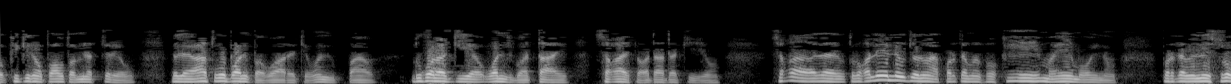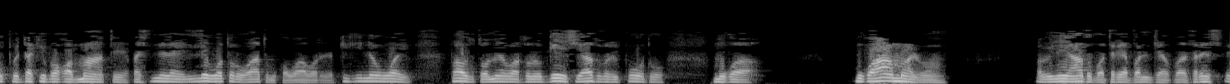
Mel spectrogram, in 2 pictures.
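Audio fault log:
Throughout, MP3 compression: the speech has nothing above 5 kHz and a heavily watery, swirling texture as weak frequency components drop in and out between frames, with smeared onsets. The cause is likely very low-bitrate MP3 coding, consistent with 16 kbps.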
